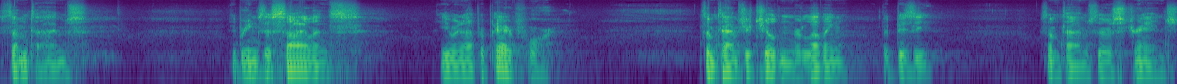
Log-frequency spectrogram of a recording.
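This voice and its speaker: Calm in tone, a man speaks at a moderate pace and medium pitch, flat and monotone, with long, frequent pauses. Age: 70s. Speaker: retired entrepreneur. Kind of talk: reflective talk on Buddhism and aging. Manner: calm, reflective.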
